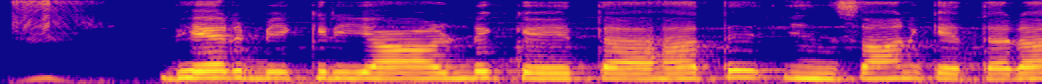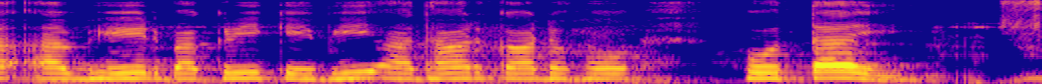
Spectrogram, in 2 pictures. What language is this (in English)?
Magahi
